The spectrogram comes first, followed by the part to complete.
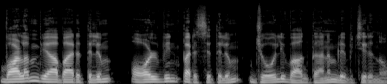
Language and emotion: Malayalam, neutral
